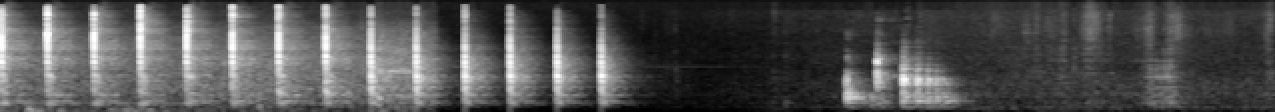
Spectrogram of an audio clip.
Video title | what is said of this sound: Vintage stool transformation | Тоді я натисну його на місце з невеликим молотком Звук змінюється, коли дюбель потрапляє в дно отвору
